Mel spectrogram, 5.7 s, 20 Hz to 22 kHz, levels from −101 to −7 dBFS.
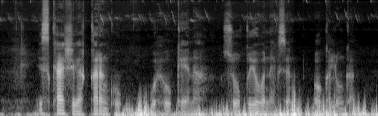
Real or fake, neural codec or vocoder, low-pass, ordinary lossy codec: real; none; none; none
